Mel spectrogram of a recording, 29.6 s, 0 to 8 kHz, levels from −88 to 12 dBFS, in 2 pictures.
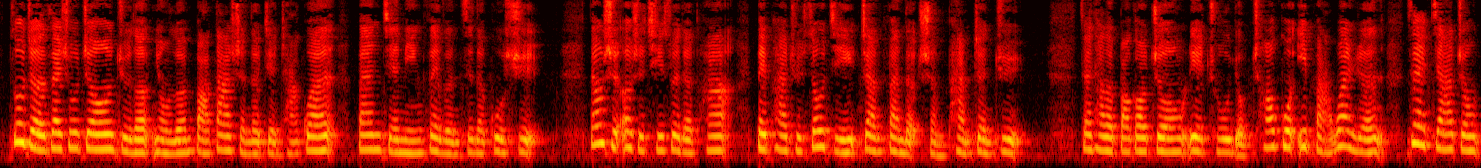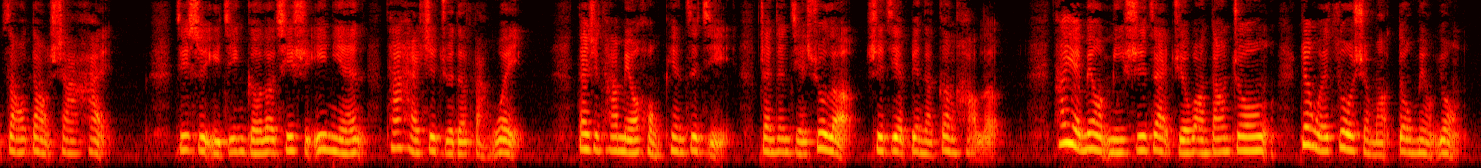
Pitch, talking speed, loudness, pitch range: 205 Hz, 255 characters per minute, -28 LUFS, 185-225 Hz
